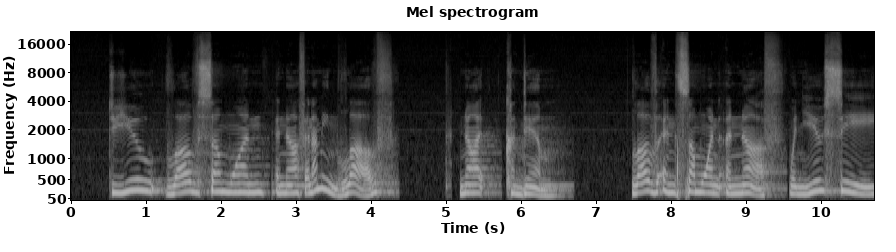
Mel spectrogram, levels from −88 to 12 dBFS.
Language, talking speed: English, 100 wpm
